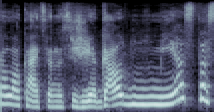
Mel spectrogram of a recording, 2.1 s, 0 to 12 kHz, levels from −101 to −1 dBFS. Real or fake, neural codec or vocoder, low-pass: fake; vocoder, 44.1 kHz, 128 mel bands, Pupu-Vocoder; 10.8 kHz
